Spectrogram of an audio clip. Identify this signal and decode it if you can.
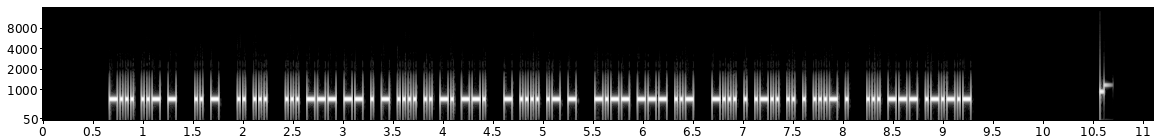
Morse code, heard as a keyed tone, about 44 wpm, 700 Hz. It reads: BUT IT IS SOMETHING THAT YOU BELIEVE SO.
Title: Sentences from Top 1000 Words 45wpm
